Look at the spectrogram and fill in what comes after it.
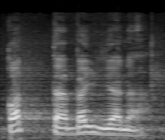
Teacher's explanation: dal mati jumpa dengan ta. Okey, itu masuk terus. Masuk terus. Dia bagi idgham kamil, masuk secara total. Semua. Pada segi suara dal dah tak ada.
